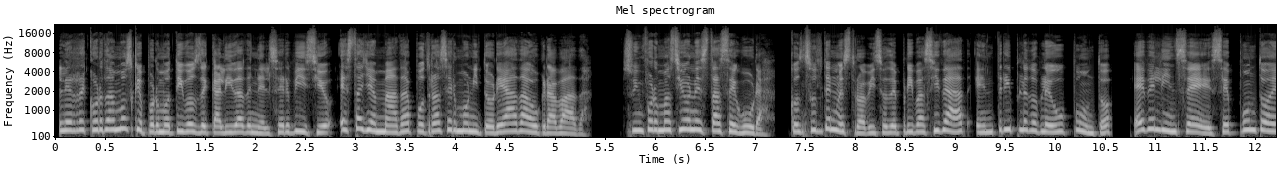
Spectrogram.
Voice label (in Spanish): aviso privacidad, conmutador; conmutadores; loma expertos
